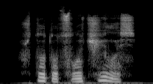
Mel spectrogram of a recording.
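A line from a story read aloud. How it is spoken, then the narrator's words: Low-voiced question. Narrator (Russian): спросил Мишка вполголоса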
